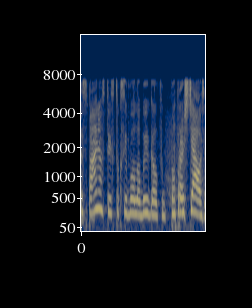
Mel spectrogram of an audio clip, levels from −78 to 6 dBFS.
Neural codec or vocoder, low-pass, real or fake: none; 7.2 kHz; real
